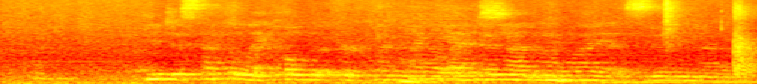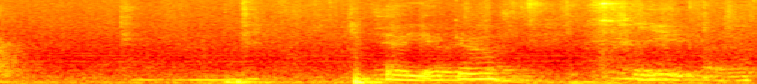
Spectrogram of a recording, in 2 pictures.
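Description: A woman speaks calmly over a microphone in an echoing room.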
